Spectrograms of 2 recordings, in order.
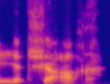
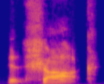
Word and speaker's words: Isaac: We say Isaac like I-Z-I-K, Isaac, in English, but if you'll know, a Hebrew person will say Yitzhak, Yitzhak, and it's actually sort of three syllables.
